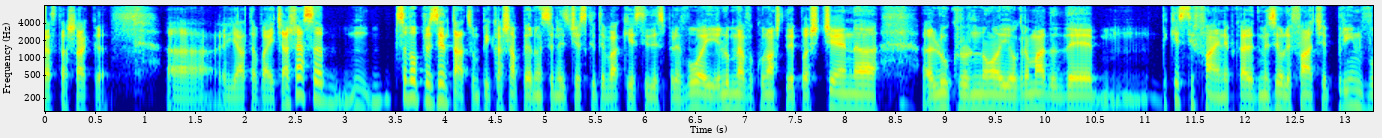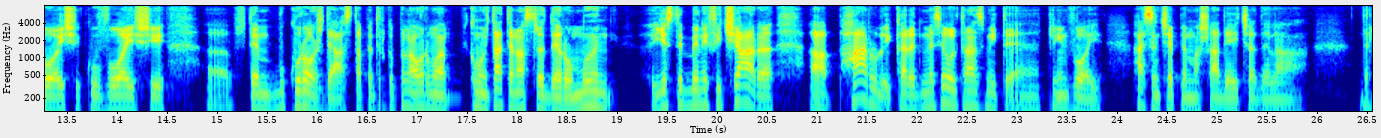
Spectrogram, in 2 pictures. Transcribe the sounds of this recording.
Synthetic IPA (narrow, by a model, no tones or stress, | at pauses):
ast̪a̰aʃakə̰ə̰jat̪əvait͡ʃaʒvɾʲasə | səvəpɾe̞ze̞nt̪at̪sʲumpikaʃape̞ɾɨnd̪sənezit͡ʃe̞tsʲkɨt̪e̞vakʲe̞st̪ijd̪e̞spɾe̞vo̞jlumeavəkunoaʃt̪e̞d̪epəʃt͡ʃe̞nəlukɾurʲno̞jo̞ɡɾəmad̪əd̪e̞ | d̪e̞kʲe̞st̪ijfajne̞pe̞̥kaɾe̞d̪umne̞ze̞wle̞fat͡ʃe̞pɾinvo̞jʃikuvo̞jʃiə̰sunt̪e̞mbukuɾo̞ʃ̬ʲd̪e̞a̰st̪apent̪ɾukəpɨnəlaurməko̞munit̪at̪eanoast̪ɾəd̪e̞ɾo̞mɨnʲ | je̞st̪e̞be̞ne̞fit͡ʃiaɾəa̰haɾulṵjkaɾe̞d̪umne̞ze̞wult̪ɾansmit̪e̞̰pɾḭnvo̞j | hajsəɨnt͡ʃe̞pe̞maʃad̪eait͡ʃad̪e̞la | d̪el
